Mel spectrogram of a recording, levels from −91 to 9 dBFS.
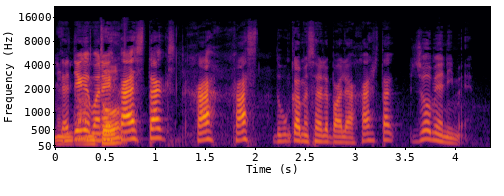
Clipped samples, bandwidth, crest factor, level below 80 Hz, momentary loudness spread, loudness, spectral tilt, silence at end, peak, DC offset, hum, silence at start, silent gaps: under 0.1%; 15 kHz; 20 dB; -62 dBFS; 15 LU; -20 LUFS; -5 dB/octave; 0.3 s; 0 dBFS; under 0.1%; none; 0 s; none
